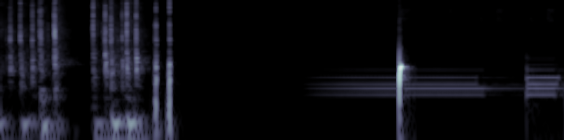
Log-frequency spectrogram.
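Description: Typewriter-style keyboard typing sound effect, a quick run of clicks over the first second or so. About three seconds in, a sharp pluck opens a held chord as music starts.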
